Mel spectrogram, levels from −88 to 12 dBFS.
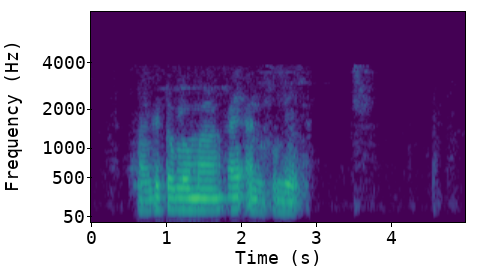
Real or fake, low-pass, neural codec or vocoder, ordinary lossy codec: real; 7.2 kHz; none; AAC, 16 kbps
